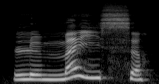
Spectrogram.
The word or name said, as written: Le mais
